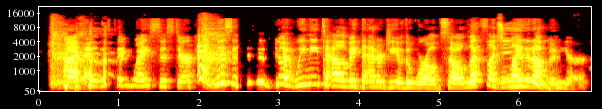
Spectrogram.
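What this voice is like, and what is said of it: New Jersey accent. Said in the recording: “Do I hear a Jersey accent? ... Yes, you do. ... Oh, she's Jersey.”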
